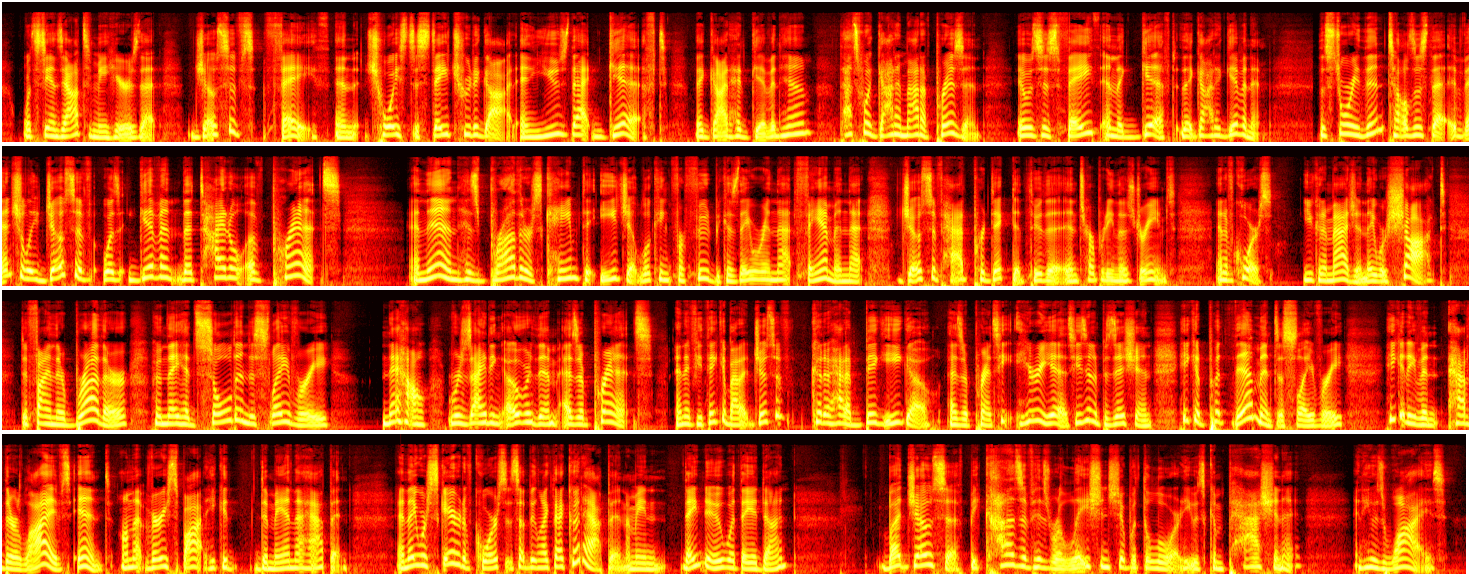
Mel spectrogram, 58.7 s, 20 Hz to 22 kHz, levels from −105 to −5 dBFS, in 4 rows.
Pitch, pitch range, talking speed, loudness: 220 Hz, 190-245 Hz, 195 wpm, -19 LUFS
